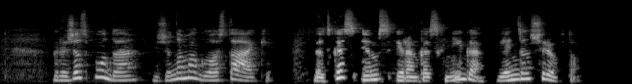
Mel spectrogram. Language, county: Lithuanian, Šiauliai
